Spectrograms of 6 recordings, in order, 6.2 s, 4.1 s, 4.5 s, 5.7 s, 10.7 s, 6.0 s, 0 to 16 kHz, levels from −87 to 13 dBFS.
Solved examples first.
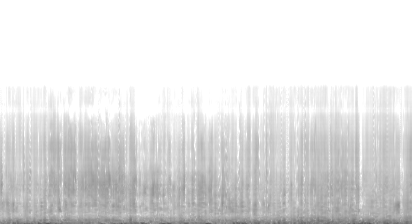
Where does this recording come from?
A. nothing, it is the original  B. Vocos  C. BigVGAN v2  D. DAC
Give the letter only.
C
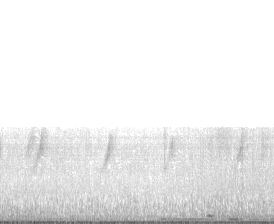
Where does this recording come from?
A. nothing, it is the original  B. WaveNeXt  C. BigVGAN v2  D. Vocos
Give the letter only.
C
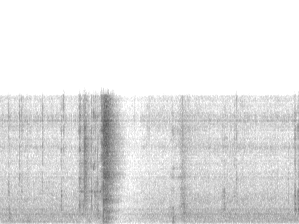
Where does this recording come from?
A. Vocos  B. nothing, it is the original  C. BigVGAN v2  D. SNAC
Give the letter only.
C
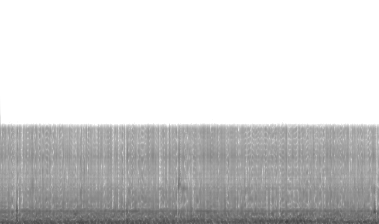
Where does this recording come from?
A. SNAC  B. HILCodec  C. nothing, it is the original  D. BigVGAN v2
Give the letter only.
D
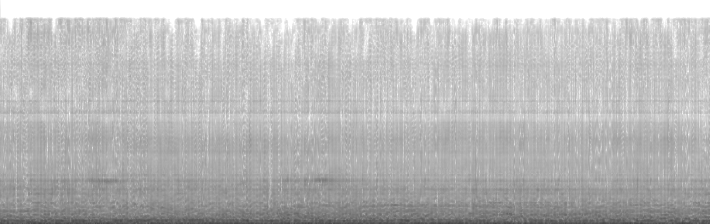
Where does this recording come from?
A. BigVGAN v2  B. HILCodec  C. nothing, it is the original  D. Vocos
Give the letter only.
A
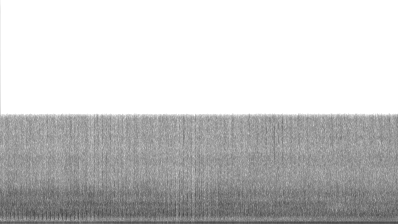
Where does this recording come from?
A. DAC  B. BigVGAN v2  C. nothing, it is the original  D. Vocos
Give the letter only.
B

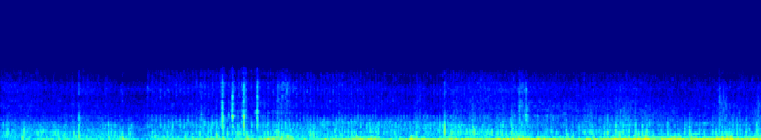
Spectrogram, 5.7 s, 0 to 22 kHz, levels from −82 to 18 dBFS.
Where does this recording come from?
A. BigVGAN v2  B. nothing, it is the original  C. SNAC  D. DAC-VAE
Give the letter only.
B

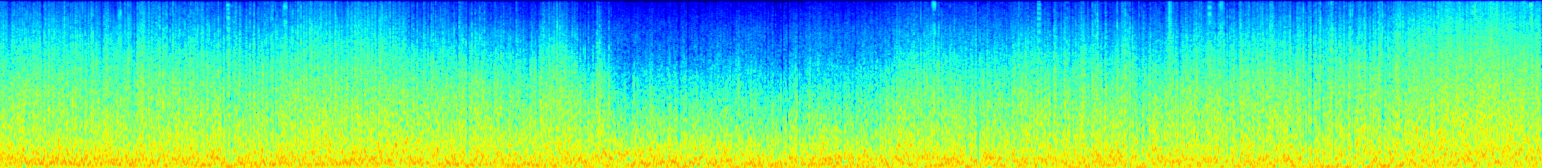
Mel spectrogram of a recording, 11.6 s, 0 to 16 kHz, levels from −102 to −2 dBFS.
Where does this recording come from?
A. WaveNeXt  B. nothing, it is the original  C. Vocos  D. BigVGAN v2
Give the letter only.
B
